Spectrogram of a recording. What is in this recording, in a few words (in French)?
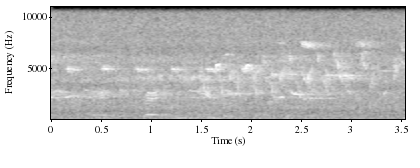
voix ni beau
